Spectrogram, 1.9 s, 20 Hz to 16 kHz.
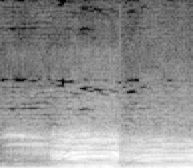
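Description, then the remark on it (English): A cow moos twice in quick succession, a loud, drawn-out low bellow with strong harmonics, alone with no talking. “Kixie, the Kix 96.9 cash cow, will bellow out a winning word”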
